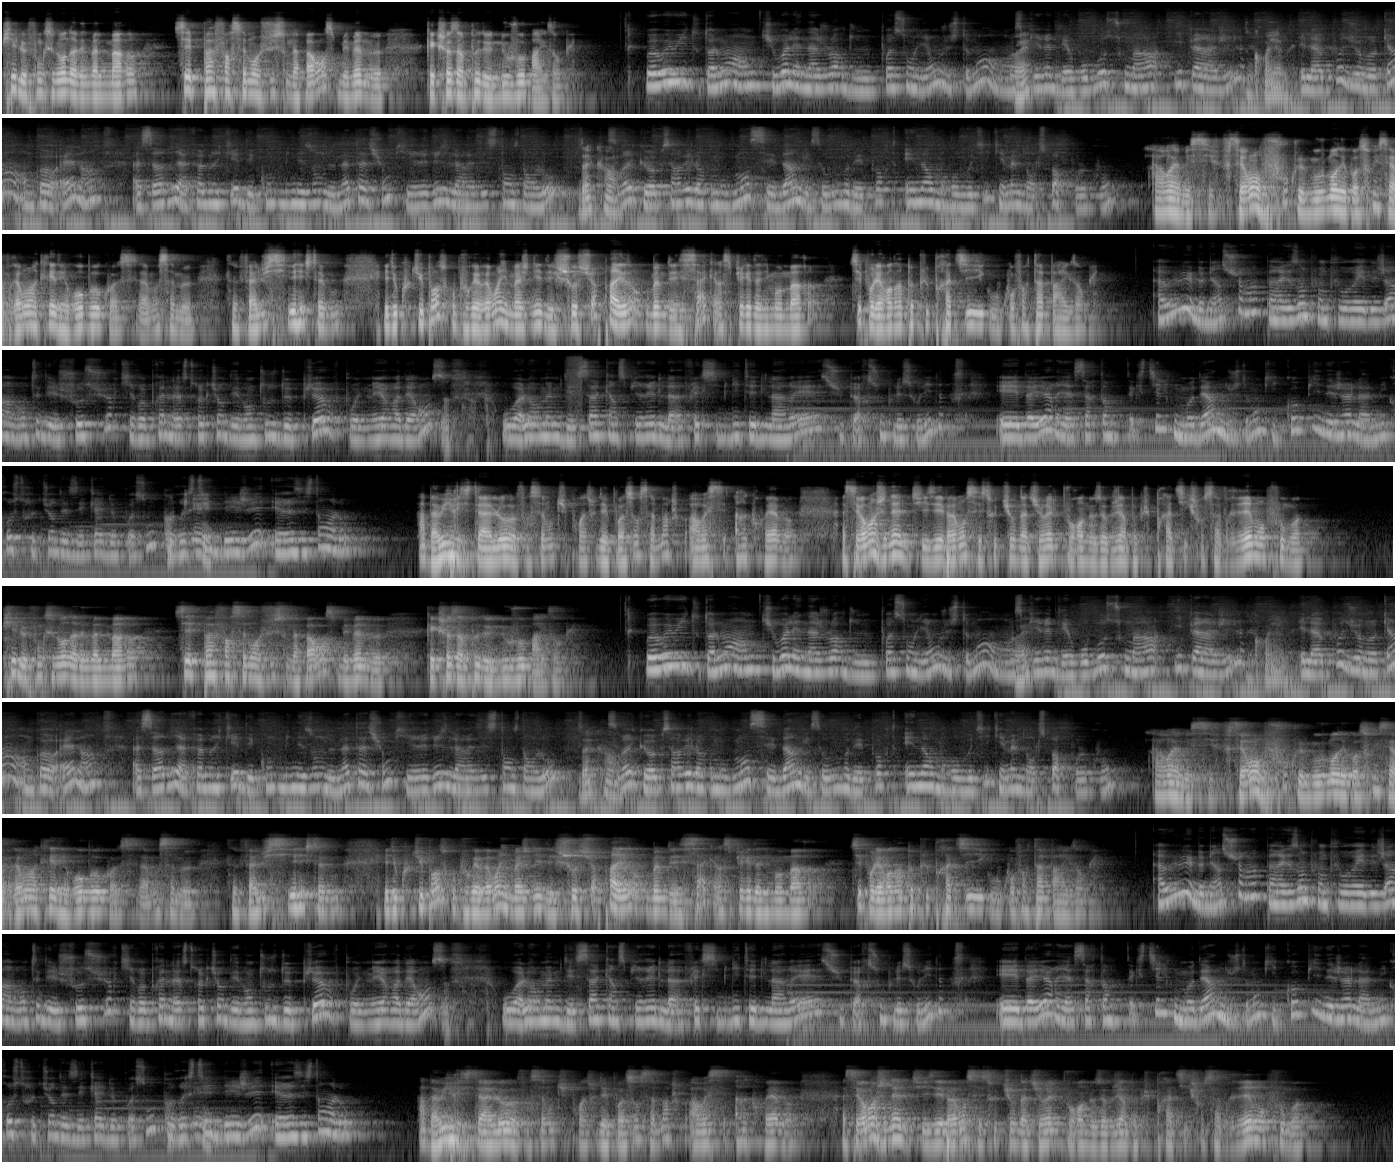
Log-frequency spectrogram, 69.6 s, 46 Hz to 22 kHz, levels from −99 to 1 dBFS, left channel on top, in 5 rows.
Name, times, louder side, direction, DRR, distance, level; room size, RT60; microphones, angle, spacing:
voice 1, 0.0-1.4 1.7-5.7 10.1-10.3 12.6-12.9 19.7-20.1 25.4-38.8 57.3-57.8 59.9-68.7, left 5 dB, 60° left, 13 dB, 0.4 m, -32 dB
voice 2, 6.4-12.6 13.0-19.5 20.0-25.0 39.4-59.2, right 1 dB, 10° right, 8 dB, 0.5 m, -39 dB
sound 1, 10.5-24.6, equal, 40° left, 3.0 m, -52 dB
Piano, 49.6-58.3, right 1 dB, 55° right, 1.1 m, -57 dB
12.0 x 4.9 x 4.4 m, 0.90 s
head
